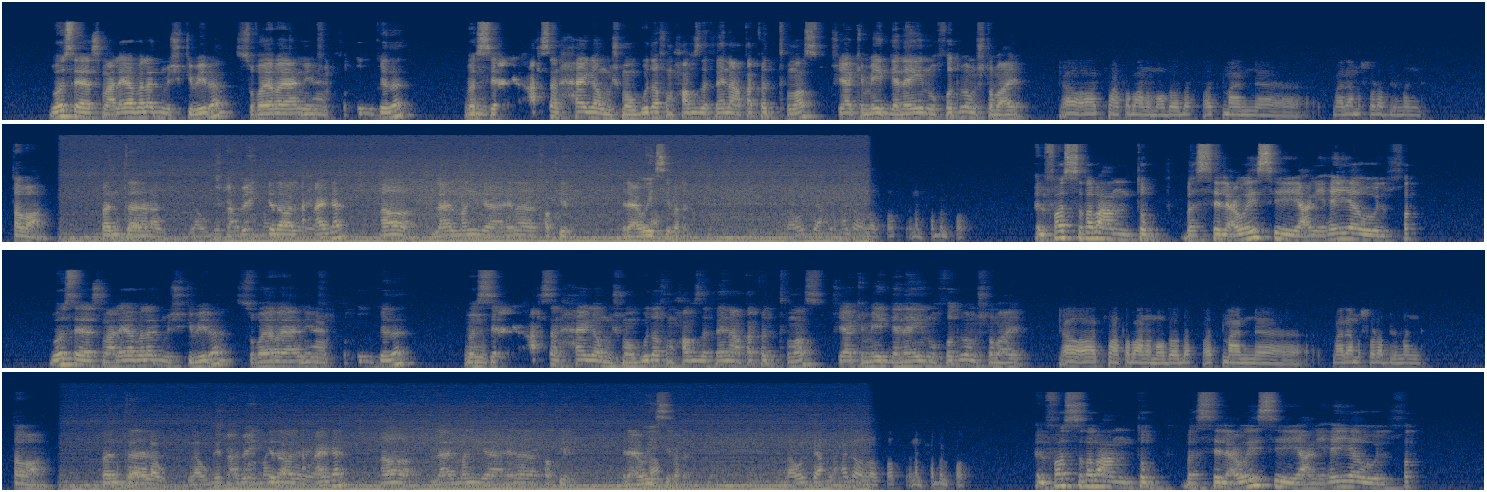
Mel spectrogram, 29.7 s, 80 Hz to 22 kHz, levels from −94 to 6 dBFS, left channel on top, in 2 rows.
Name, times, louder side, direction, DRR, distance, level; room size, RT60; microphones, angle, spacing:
voice 1, 0.5-3.3 3.6-4.1 4.6-10.2 14.9-15.3 15.8-16.4 17.0-20.6 21.0-21.7 25.2-28.9, left 4 dB, 75° left, 0.9 m, -32 dB
voice 2, 2.9-3.3 4.6-4.9 10.6-14.2 16.0-18.1 21.3-21.4 22.6-24.5, right 3 dB, 40° right, 0.6 m, -38 dB
sound 1, 15.4-23.5, equal, 35° left, 0.8 m, -32 dB
8.2 x 7.5 x 2.2 m
head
